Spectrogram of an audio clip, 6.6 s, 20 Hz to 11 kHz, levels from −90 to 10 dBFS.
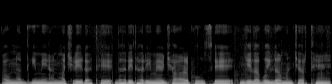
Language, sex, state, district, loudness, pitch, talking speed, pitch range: Chhattisgarhi, male, Chhattisgarh, Sarguja, -34 LUFS, 130 Hz, 115 wpm, 130-135 Hz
